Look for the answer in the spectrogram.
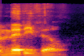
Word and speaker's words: Amityville: I always read it as a medieval, a, Amityville, Amityville. – It's not a medieval.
